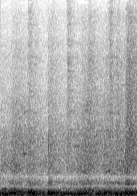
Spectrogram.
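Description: The loud din of a hall full of drums being tried out: irregular drum hits from several kits at once over a steady low rumble.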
